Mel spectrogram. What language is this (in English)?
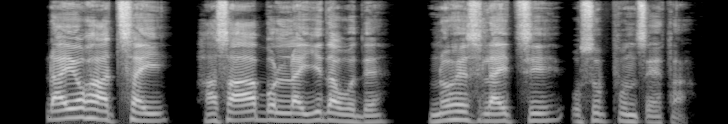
Gofa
